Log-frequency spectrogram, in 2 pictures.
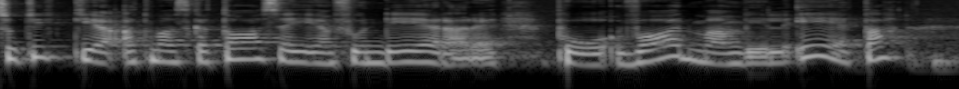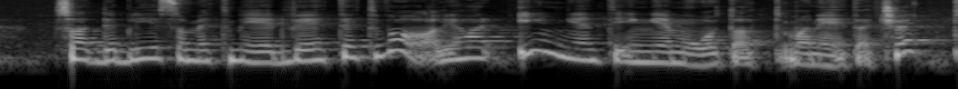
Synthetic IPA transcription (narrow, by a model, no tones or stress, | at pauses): sɔt̪ʰʏkːəjaʔat̪manskat̪ʰɑːsɛjɛnfɵnd̪eːɾa̰ɾə̰ | pʰɔvɑd̪manvɪ̰leːt̪a | sɔat̪̚d̪ɛbliʂɔmɛt̪meːd̪veːt̪ət̪vɑ̰ːljɑːhaɾɪŋːənt̪ʰɪŋːɛmuːt̪a̰t̪maneːt̪ə̰ɾɕœt̪ː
